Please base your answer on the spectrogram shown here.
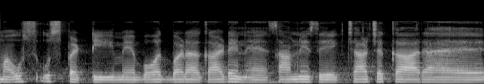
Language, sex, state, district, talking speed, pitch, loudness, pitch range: Hindi, male, Chandigarh, Chandigarh, 200 wpm, 115 Hz, -19 LUFS, 110-120 Hz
